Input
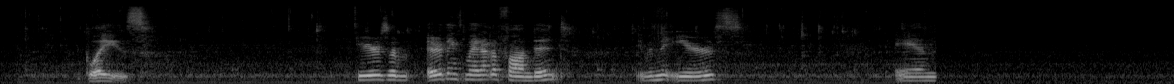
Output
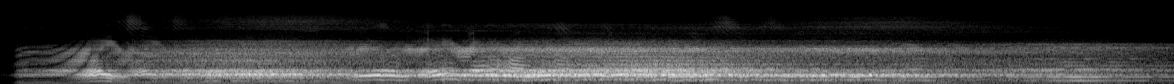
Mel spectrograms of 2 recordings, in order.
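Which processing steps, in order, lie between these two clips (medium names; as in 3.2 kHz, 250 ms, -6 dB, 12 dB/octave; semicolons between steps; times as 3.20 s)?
reverse spectral sustain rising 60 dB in 1.00 s; Bessel low-pass 5.7 kHz, order 4; gate -51 dBFS, range -24 dB; transient shaper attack 0 dB, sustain +8 dB; in parallel at +1 dB: compression 5:1, threshold -39 dBFS, peak gain reduction 17 dB; on the sum: resonant high shelf 2.5 kHz -10.5 dB, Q 3; hard clipper -10 dBFS, distortion -46 dB; touch-sensitive flanger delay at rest 2.2 ms, full sweep at -18.5 dBFS; saturation -13.5 dBFS, distortion -26 dB; small resonant body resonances 450/650 Hz, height 11 dB, ringing for 55 ms; on a send: thinning echo 454 ms, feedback 48%, high-pass 320 Hz, level -6 dB; on the sum: swelling reverb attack 1720 ms, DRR -4.5 dB; trim +1.5 dB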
